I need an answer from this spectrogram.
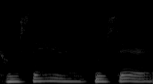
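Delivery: feeble, weak, high, faint voice. Retelling a hotel neighbor answering a knock on her door: imitating a weak voice. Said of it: "very weakly had said".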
